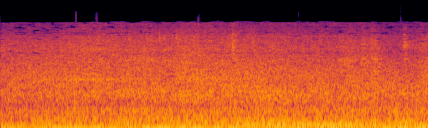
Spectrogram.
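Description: Loud, steady road traffic noise from cars, vans and motorcycles on a busy urban avenue: a continuous low engine rumble with tyre noise.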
